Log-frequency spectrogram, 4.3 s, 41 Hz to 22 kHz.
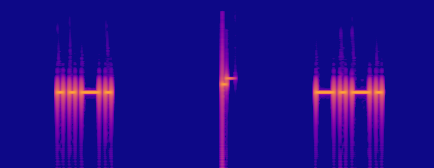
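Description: Morse code, heard as a keyed tone, about 20 wpm, 700 Hz. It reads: F C
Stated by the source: Single letter and number Morse drill at 20 wpm, from N4LCD.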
